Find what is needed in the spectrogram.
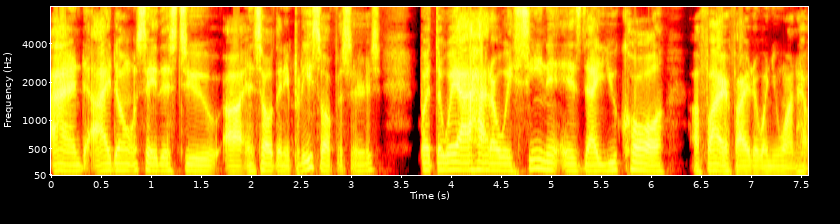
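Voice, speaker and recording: In an American accent, the speaker has an energetic tone, ordinary pitch variation and a fairly quick pace. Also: man. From New York City (Brooklyn). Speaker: podcast host. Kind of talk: casual chat.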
